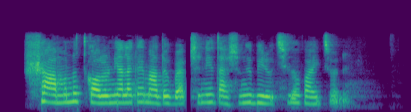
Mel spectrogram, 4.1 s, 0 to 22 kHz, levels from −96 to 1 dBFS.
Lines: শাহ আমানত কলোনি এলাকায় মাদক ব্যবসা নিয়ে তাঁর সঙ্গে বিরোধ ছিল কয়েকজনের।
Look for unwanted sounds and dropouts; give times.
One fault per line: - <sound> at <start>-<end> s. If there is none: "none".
- dropout at 1.9-1.9 s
